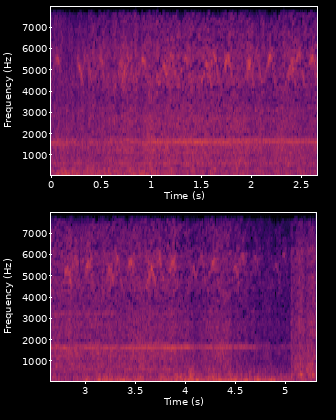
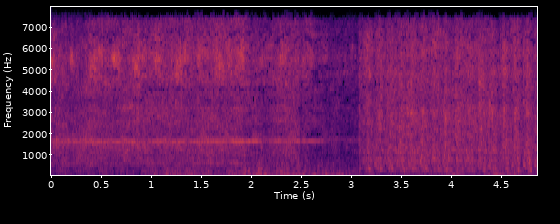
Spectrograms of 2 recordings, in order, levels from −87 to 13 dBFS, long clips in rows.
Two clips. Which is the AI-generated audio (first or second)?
second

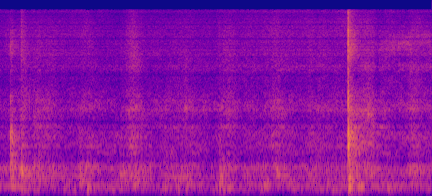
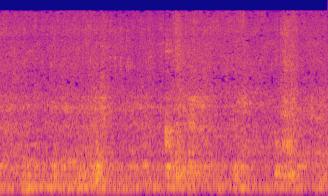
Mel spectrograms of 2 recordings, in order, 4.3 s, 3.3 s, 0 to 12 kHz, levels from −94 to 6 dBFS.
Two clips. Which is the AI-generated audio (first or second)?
first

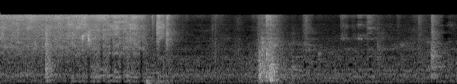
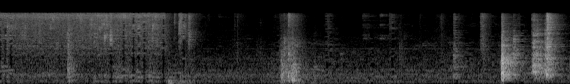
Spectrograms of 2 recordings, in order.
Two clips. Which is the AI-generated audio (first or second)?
first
